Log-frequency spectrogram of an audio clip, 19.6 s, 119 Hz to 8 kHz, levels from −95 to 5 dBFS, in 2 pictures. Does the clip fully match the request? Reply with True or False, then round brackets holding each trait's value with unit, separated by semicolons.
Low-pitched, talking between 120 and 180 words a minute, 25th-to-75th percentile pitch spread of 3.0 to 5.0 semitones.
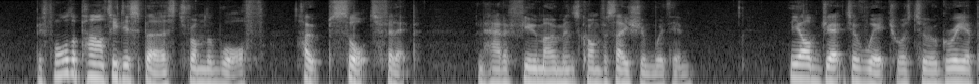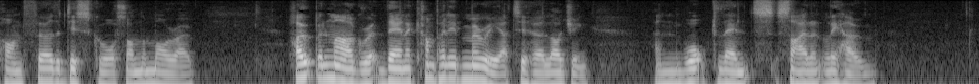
True (120 Hz; 140 wpm; 3.7 semitones)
